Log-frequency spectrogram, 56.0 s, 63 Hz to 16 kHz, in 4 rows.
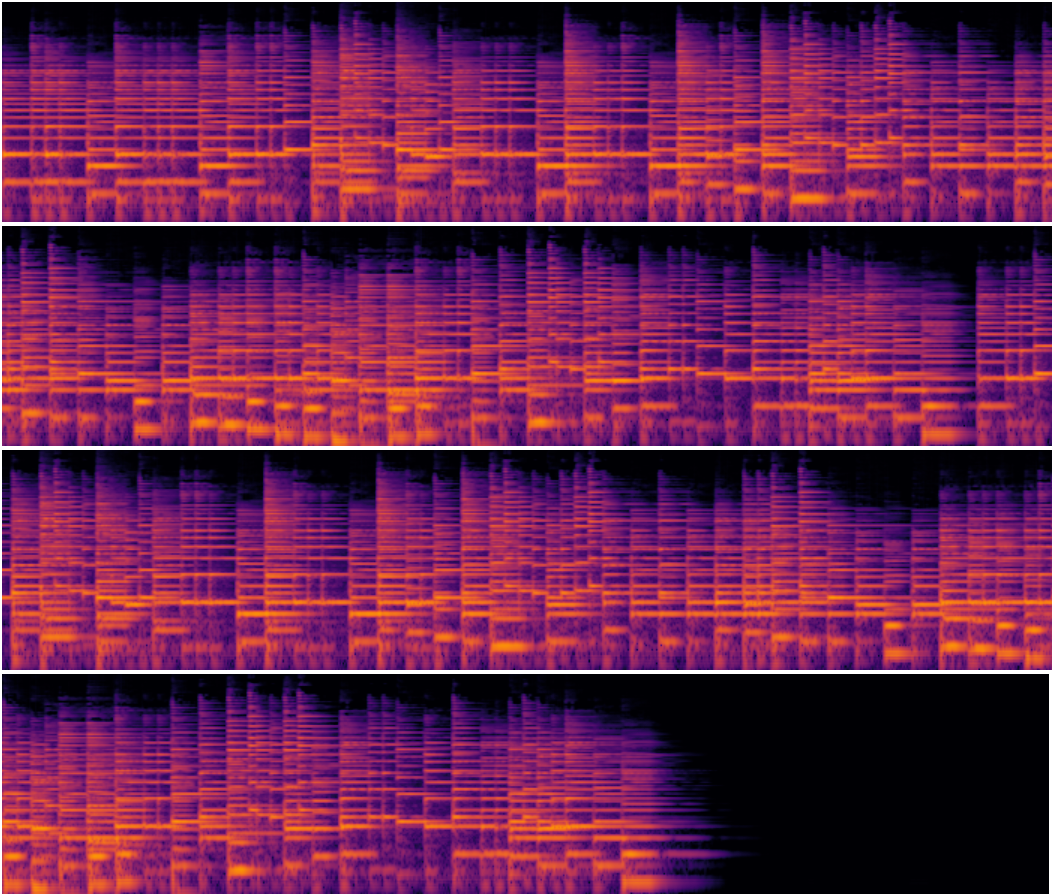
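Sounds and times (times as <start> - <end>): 
piano: 0.0 - 51.6.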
